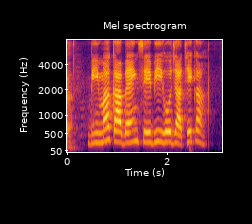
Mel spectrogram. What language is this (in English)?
Chhattisgarhi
